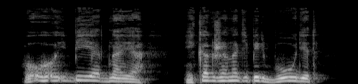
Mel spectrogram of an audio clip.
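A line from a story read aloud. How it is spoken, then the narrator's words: Trembling voice, crying. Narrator (Russian): дрогнувшим голосом сказала Пелагея Игнатьевна и заплакала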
